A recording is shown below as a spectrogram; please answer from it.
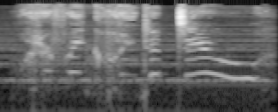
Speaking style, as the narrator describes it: Alice whispered, whimpering slightly

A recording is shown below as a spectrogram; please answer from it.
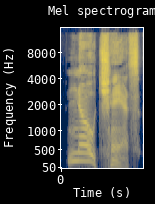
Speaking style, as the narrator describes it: snarled Dispro

